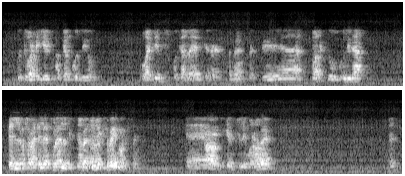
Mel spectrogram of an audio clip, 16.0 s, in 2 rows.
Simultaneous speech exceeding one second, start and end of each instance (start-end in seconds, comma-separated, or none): 9.2-10.4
